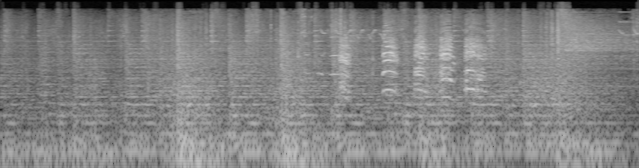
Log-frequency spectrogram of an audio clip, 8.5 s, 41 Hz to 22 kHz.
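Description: A caged hen in The Witcher 3 honks several times in a row, with the loudest goose-like calls bunched toward the middle, over busy in-game background noise.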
